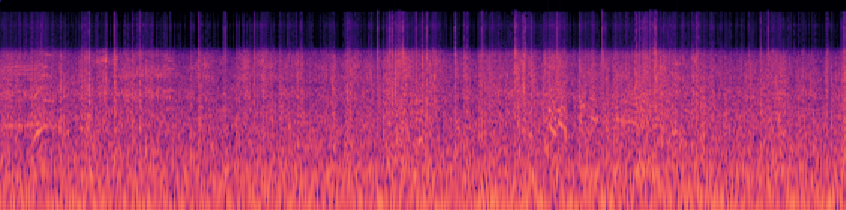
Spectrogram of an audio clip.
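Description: Steady rumble and crackle of a fireworks finale, many shell bursts running together, with wind noise on the microphone and faint crowd voices.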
